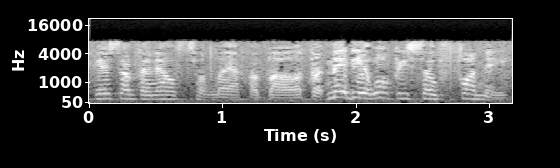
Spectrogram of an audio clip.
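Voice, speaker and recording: A woman playing a bitter, defiant gangster's moll, forceful and slangy, in an old-time radio crime drama. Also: medium pitch, sing-song, brisk. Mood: defiant threatening. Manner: slangy, forceful accusing talk. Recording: noisy, muffled vintage radio recording.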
